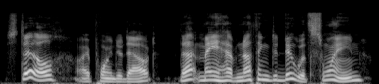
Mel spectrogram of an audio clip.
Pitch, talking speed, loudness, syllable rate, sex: 180 Hz, 190 wpm, -18 LUFS, 4.1 syllables/s, male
